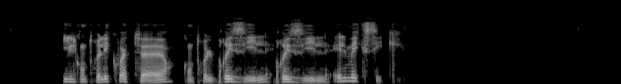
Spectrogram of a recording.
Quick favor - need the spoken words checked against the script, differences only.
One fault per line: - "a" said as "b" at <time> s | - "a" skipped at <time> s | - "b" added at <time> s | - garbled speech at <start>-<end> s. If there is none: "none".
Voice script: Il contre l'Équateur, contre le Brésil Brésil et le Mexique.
none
